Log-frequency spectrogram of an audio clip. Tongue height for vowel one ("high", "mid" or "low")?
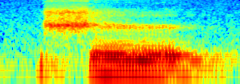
mid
